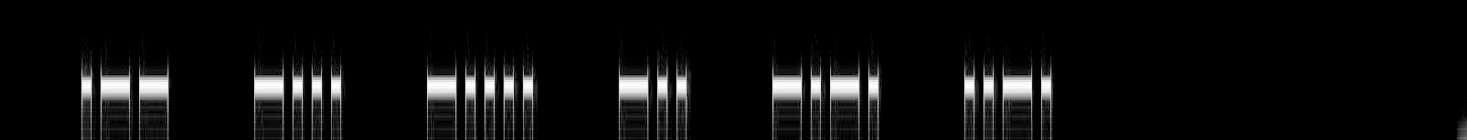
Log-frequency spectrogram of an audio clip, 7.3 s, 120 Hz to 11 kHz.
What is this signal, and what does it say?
Morse code, heard as a keyed tone, about 25 wpm, spaced as for 14 wpm, 700 Hz. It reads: WB6DCF
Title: USA Call Signs - 6 Characters - 3x Character Spacing - 25wpm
